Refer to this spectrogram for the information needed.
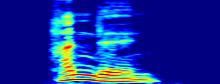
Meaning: gerund of handeln; action, behaviour
- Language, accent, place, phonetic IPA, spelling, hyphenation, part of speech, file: German, Germany, Berlin, [ˈhandl̩n], Handeln, Han‧deln, noun, De-Handeln.ogg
